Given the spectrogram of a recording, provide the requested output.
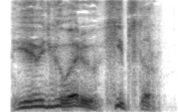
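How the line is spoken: Through gritted teeth. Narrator (Russian): процедил Копыто

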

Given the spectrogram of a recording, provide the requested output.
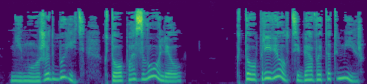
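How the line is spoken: Agitated woman asking. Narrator (Russian): взволнованно спросила женщина

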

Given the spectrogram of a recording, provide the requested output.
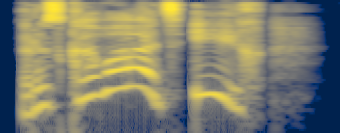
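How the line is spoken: Shouted command. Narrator (Russian): крикнул Икинг

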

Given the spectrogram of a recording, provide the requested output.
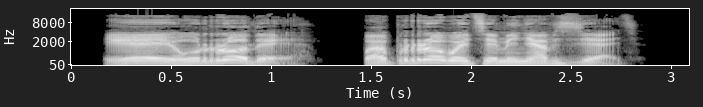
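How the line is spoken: Yelling, taunting. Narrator (Russian): заорал утес

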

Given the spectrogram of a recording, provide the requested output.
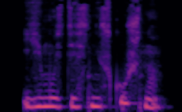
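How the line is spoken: Quiet question. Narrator (Russian): тихо поинтересовался Игорь

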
